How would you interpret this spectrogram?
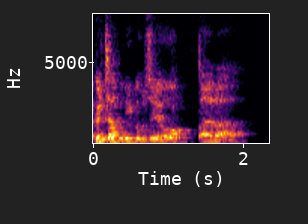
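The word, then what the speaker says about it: ברא: 빠라. 작지만은 아 발음 나고요. 아 발음 나고 빠라. 빠라의 키즈죠.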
